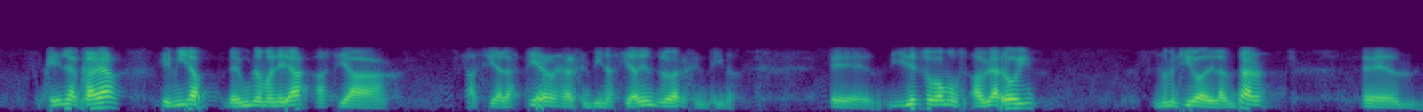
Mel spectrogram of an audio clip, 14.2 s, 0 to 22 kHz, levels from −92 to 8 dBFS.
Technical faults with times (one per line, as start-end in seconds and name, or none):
0.00-14.23 Codec 2 vocoder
